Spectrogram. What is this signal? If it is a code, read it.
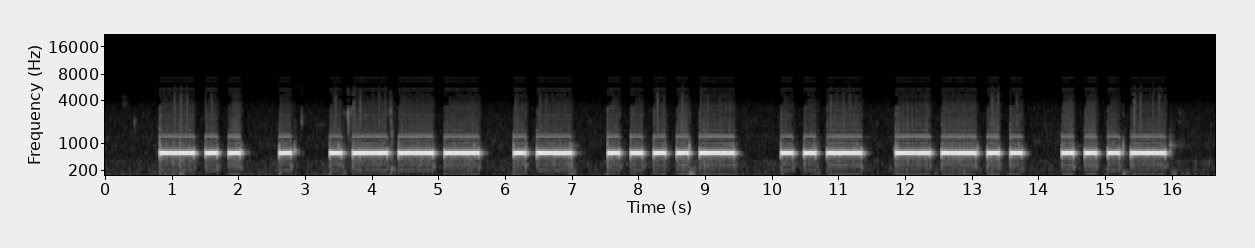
Morse code, heard as a keyed tone, about 7 wpm, 650 Hz. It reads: DE JA4UZV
